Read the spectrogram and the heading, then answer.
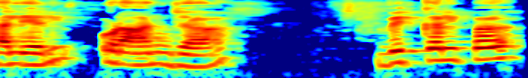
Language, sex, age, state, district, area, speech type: Sindhi, female, 45-60, Uttar Pradesh, Lucknow, urban, read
